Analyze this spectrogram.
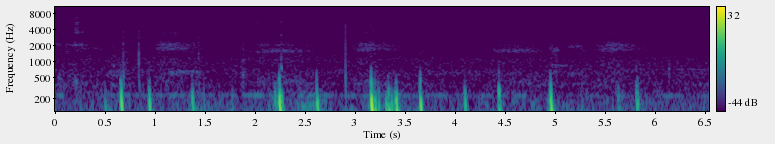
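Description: Handling and movement noise on the phone's microphone: about a dozen irregular dull low thumps, the loudest around two and three seconds in, over a steady low rumble.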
